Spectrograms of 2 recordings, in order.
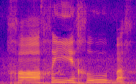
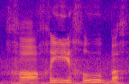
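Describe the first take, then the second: No difference in how they are said.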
